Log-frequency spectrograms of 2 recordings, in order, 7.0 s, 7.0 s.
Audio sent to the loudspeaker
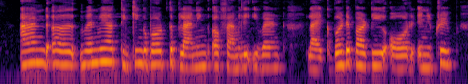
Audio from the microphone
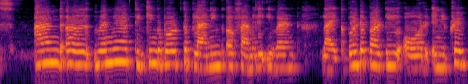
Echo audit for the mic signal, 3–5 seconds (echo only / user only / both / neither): echo only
